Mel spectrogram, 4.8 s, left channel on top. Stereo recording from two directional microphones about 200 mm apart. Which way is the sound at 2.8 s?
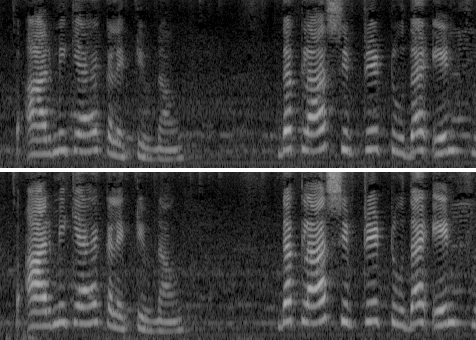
10° right (ahead or behind).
